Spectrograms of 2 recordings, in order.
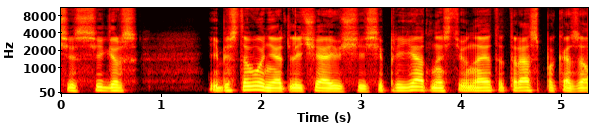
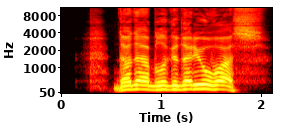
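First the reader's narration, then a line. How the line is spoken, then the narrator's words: Loud. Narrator (Russian): громко сказал Соловьев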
